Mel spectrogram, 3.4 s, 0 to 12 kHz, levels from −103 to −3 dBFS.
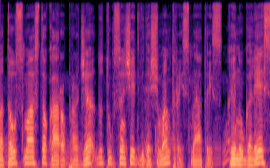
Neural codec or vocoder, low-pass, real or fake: none; 10.8 kHz; real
